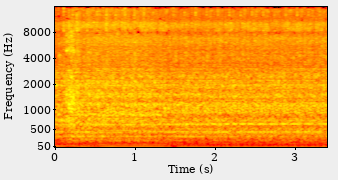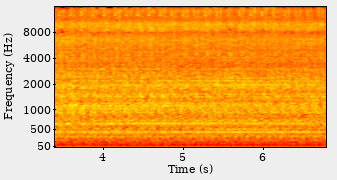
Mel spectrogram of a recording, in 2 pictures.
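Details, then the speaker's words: Carver 466 boat, starboard Cummins 6CTA 480ce 8.3 L diesel, in the engine room after an injector replacement; steady, even clatter with a constant beat and no misses or roughness; idling smoothly and healthy. "that sounds good I don't even look I can hear it sounds great"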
